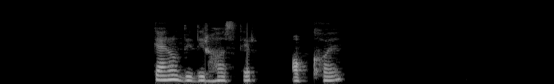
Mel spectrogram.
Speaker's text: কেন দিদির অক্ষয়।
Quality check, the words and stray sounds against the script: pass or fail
fail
